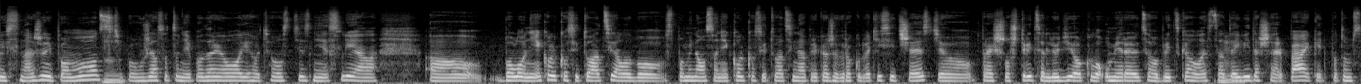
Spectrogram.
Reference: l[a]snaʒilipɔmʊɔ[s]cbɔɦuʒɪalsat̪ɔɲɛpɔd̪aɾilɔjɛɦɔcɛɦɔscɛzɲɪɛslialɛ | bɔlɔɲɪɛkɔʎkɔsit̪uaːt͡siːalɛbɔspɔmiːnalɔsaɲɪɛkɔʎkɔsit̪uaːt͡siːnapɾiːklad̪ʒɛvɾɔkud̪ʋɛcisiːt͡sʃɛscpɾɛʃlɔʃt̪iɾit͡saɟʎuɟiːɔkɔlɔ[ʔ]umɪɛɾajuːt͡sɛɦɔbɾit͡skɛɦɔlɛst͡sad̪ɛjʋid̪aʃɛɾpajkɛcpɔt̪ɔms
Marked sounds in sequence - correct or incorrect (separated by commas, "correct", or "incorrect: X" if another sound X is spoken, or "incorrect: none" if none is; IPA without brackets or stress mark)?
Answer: incorrect: i, incorrect: t͡s, correct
